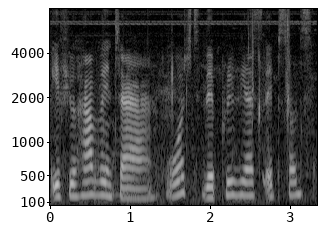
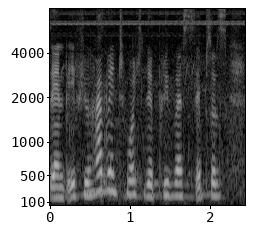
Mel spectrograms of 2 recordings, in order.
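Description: First: The words are spoken slowly. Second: The words are spoken quickly. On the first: The speaker calls it right. "So let me go slowly" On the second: The speaker calls it wrong. "I'm too fast"

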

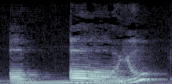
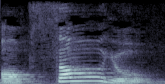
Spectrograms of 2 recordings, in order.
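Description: First: The final consonants stay in the first syllable. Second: The s sound moves onto the next syllable. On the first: The speaker calls it wrong. "Did you say it like" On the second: The speaker calls it right. "It's actually pronounced as"

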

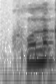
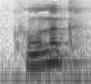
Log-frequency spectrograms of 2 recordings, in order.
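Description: First: The word is said plainly, running on. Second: The word is said with a pressed, held sound. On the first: The speaker calls it wrong. "ਖੁਨਕ ਨਾਮ ਨਹੀਂ ਕਹਿ ਦੇਣਾ" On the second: The speaker calls it right. "ਖੁਨਕ ਇੱਥੇ ਯਮਕ ਲਾ ਦੇਣੀ ਹੈ"

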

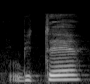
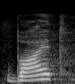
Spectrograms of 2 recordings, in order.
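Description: First: The name is said as two syllables, 'bee-teh'. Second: The name is said as one syllable, 'bite'. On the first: "А я его почему-то называю бите" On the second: "Типа кофе называется не бите, а байт"

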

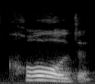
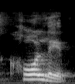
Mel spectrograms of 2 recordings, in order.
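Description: First: The word sounds just like 'cold'. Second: The word does not sound like 'cold'. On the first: The speaker calls it right. "decimos cold" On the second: The speaker calls it wrong. "No decimos cold"

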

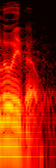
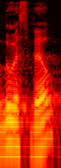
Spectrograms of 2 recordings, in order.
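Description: First: It is said with a non-Georgia pronunciation. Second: It is said with a Georgia pronunciation.

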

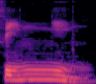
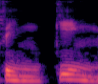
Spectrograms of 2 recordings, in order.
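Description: First: The middle ng is one nasal ng sound. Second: The middle ng is split into separate sounds. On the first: The speaker calls it right. "ต้องอ่านว่า" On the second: The speaker calls it wrong. "อันนี้ไม่อ่านว่า"

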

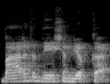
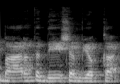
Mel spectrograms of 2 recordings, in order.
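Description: The two takes are said the same way.

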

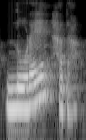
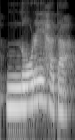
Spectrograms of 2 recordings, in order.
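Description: No difference in how they are said.

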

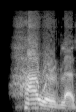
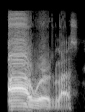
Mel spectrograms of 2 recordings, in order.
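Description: First: The word begins with an audible h sound. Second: The word begins with no h sound. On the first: The speaker calls it wrong. "No es hourglass, no es house, no es hen" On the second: The speaker calls it right. "es hourglass"

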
